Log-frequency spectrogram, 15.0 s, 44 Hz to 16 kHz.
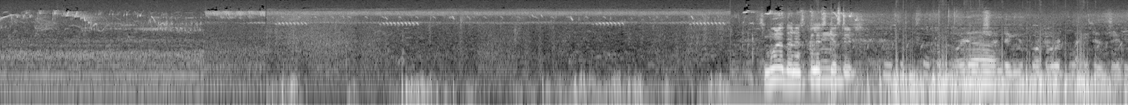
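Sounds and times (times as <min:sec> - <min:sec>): wind rumbling on microphone: 0:03.6 - 0:15.0.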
